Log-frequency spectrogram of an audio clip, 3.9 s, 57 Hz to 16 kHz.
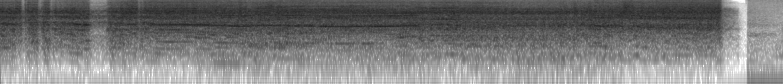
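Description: A power tool grinds through a welded steel patch panel on an FJ45 Land Cruiser body, cutting at a 45-degree angle. A loud, continuous high-pitched whine runs close up for several seconds with one brief dip, then cuts off.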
